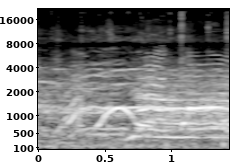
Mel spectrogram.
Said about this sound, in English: Neighborhoods erupted in cheers and honking horns.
